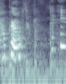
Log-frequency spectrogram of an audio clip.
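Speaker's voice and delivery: high voice, laughing through the words.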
